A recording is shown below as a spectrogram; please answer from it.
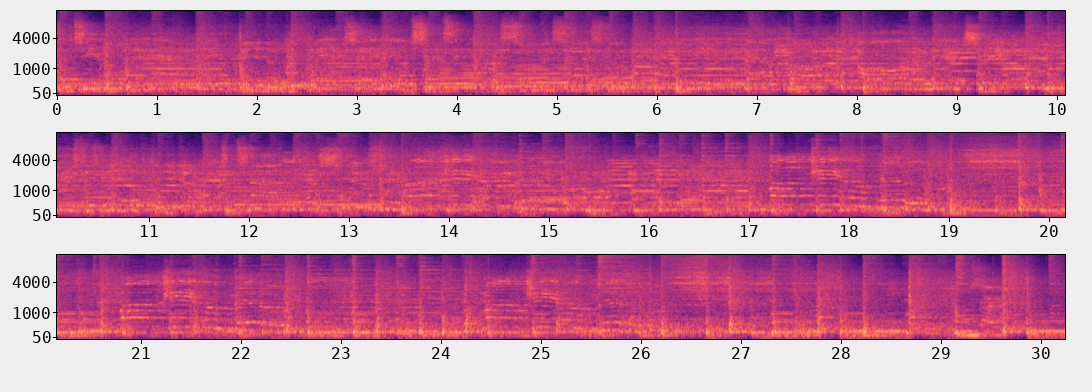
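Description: Live rock trio playing: electric guitar, electric bass and drum kit, with the drums striking in a steady beat.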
